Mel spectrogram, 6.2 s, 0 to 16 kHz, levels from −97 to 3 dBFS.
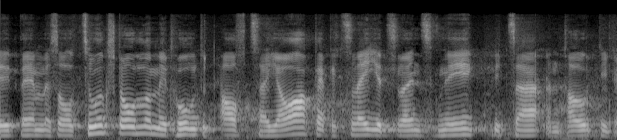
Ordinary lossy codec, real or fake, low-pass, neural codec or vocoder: none; fake; 10.8 kHz; codec, 24 kHz, 1 kbps, SNAC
